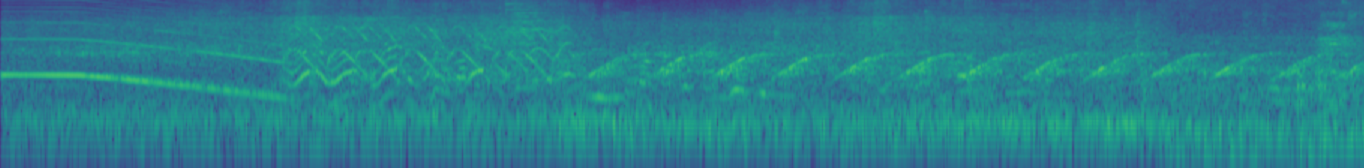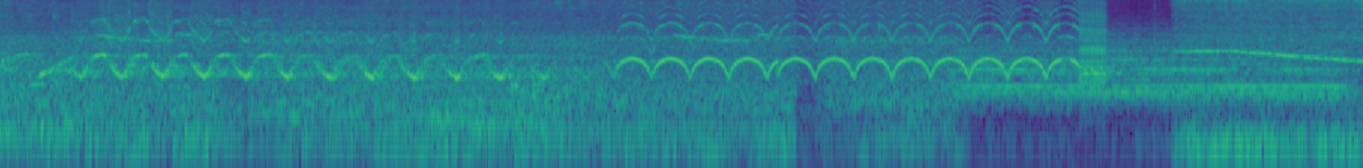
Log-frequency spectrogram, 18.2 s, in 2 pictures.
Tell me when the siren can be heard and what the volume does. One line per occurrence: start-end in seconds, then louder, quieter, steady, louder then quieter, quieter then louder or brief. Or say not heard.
0.0-18.1 steady.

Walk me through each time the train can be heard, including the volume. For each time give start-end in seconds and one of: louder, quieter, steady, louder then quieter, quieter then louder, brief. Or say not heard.
0.0-18.1 steady.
